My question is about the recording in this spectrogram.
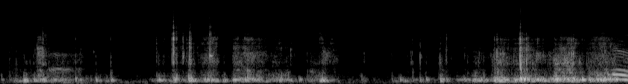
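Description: Die-cast toy cars being rolled and pushed by hand across a wooden floor: a low rumble of small wheels in several spells, with sharp clicks and knocks as the cars are picked up and set down.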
